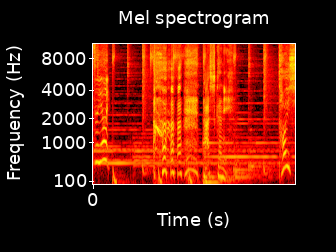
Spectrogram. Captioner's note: laugh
